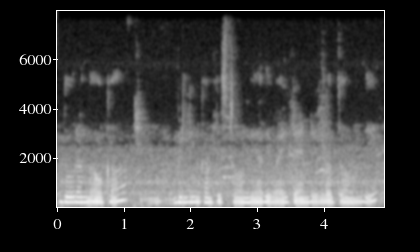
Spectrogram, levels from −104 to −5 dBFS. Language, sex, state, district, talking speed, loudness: Telugu, female, Telangana, Mahabubabad, 120 wpm, -13 LUFS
